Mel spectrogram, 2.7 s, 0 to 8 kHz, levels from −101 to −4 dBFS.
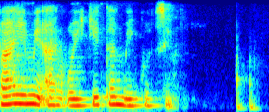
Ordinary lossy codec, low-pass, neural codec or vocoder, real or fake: Opus, 16 kbps; 7.2 kHz; none; real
